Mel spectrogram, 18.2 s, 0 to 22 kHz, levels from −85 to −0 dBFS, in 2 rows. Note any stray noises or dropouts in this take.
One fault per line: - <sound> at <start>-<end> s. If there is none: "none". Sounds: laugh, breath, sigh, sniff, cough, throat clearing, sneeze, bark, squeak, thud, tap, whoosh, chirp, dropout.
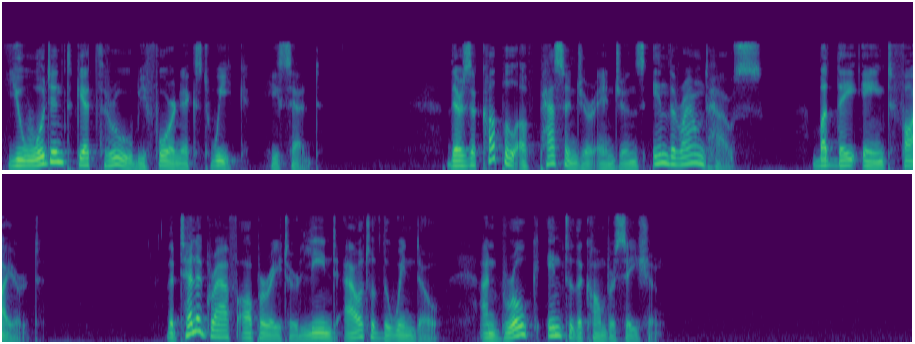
none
